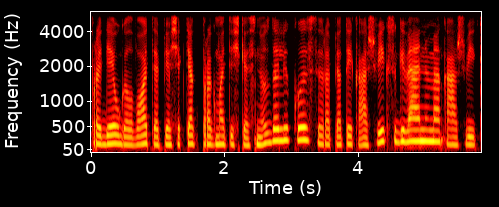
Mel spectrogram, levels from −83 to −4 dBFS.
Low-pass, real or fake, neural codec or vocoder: 5.4 kHz; real; none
